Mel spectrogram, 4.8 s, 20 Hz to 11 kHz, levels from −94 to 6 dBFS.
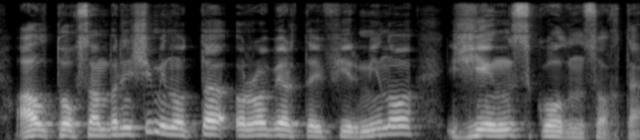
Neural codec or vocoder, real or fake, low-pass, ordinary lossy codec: none; real; 9.9 kHz; none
